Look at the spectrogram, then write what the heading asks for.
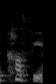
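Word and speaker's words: Ko-fi: Now, I know that one or two of you will have seen that I've got a coffee account, which is spelled Ko- Fi, and that's where if you wanted to do a thank you for a video, you can send a message.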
